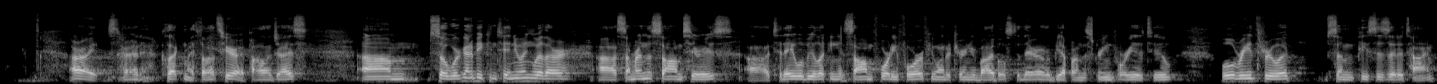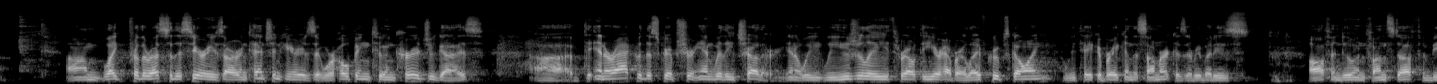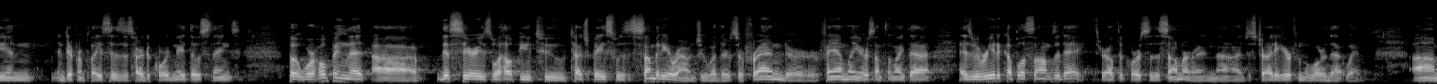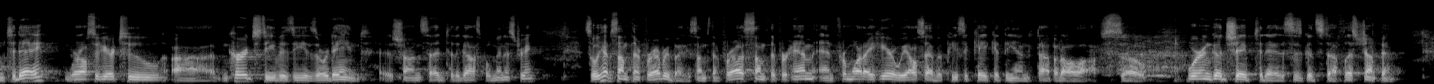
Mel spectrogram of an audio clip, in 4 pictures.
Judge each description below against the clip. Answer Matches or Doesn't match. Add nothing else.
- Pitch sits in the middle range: Doesn't match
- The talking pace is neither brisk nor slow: Doesn't match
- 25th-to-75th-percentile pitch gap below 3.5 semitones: Matches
